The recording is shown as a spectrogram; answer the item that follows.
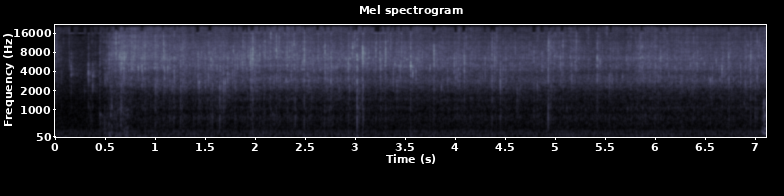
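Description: Curry leaves and onions fry in a hot pan with constant crackling sizzle and scattered sharp pops, steady and close throughout.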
